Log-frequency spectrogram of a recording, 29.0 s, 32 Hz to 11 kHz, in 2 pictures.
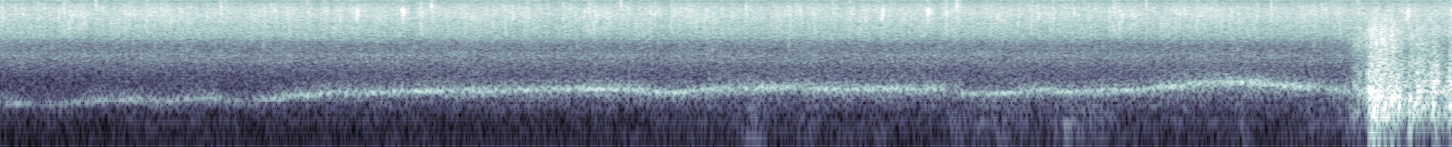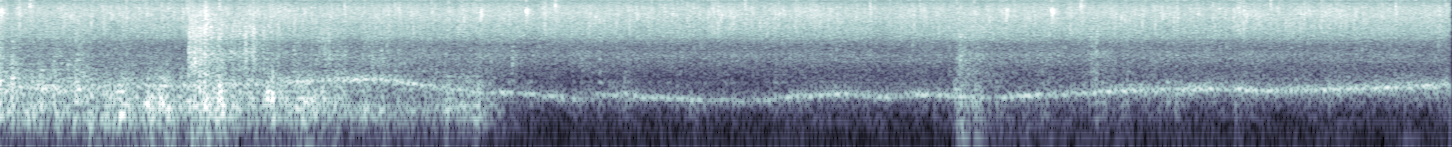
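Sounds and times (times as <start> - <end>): heavy rain: 0.0 - 29.0
thunder cracks and rumbling: 13.1 - 21.6, 23.3 - 29.0.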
